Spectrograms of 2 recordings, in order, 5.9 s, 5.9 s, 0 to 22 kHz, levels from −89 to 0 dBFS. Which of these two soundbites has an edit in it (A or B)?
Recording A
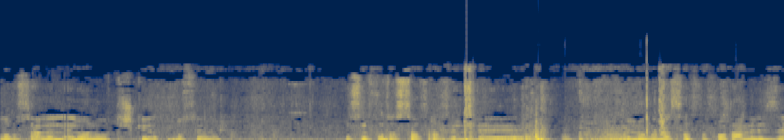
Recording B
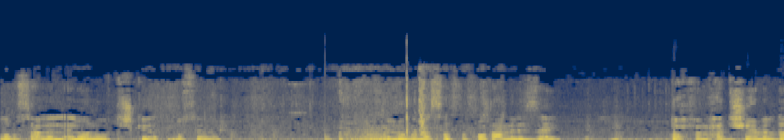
B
